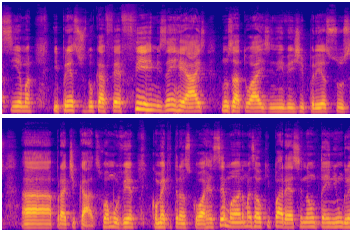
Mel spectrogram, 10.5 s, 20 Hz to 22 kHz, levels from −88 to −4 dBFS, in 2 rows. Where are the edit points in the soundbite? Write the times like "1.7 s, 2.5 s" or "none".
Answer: none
